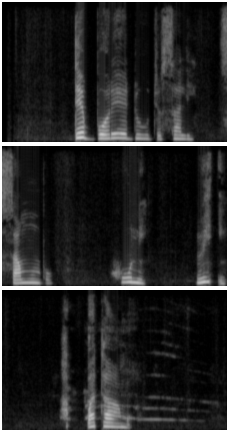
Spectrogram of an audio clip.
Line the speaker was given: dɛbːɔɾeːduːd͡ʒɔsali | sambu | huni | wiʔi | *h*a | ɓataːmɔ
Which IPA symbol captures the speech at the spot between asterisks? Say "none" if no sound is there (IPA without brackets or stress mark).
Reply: h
